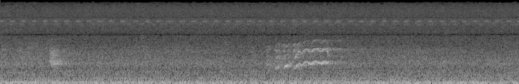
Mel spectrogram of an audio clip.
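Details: Coyotes contact calling at night in Tucson: a short high note, then a wavering, rising yelp with bright overtones about three seconds later, over steady low rumbling background noise.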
